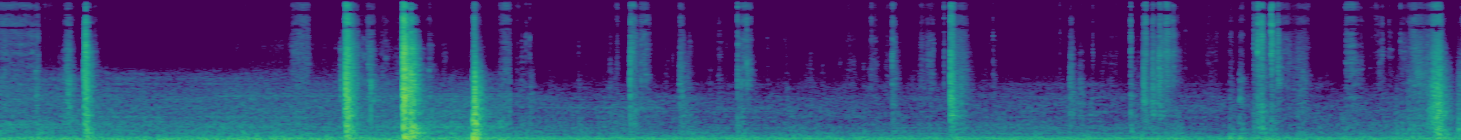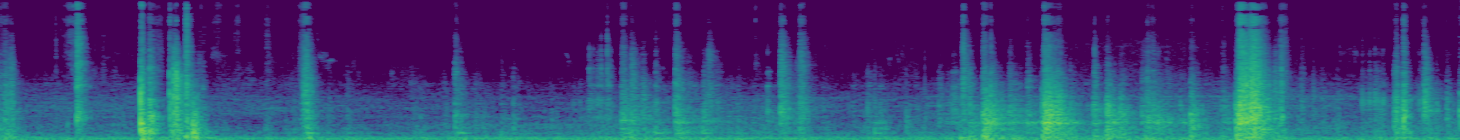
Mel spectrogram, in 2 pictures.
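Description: Scattered sharp knocks and clanks of a spirit level and hand tools being handled on a thin sheet of galvanized steel, over a steady low hum. A denser cluster of metallic clanks comes near the end, as aviation snips work at the sheet's edge.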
